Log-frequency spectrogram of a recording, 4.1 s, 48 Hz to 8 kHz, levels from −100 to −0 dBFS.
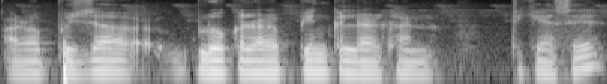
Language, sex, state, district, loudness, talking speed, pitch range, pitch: Nagamese, male, Nagaland, Dimapur, -19 LUFS, 120 wpm, 95-105 Hz, 100 Hz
